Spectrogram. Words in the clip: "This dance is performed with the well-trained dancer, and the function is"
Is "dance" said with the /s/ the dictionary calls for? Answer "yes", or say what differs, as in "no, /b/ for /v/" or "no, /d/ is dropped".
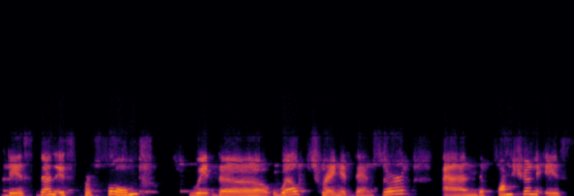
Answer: no, /s/ is dropped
